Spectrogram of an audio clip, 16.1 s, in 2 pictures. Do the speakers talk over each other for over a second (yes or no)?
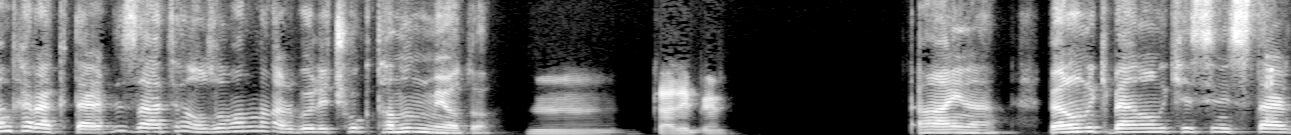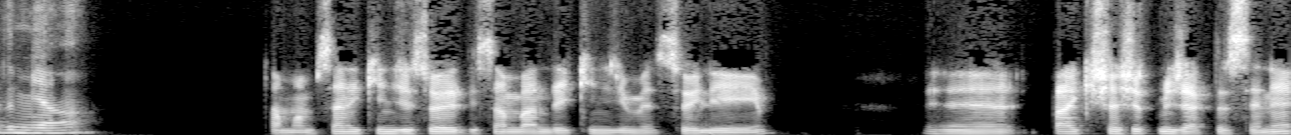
no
